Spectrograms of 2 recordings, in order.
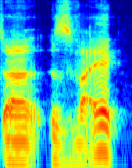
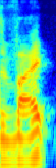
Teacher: It's like almost a vowel between the Z and the V sound.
